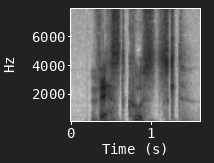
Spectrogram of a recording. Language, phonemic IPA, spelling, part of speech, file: Swedish, /vɛsːtkɵstskt/, västkustskt, adjective, Sv-västkustskt.ogg
- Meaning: indefinite neuter singular of västkustsk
